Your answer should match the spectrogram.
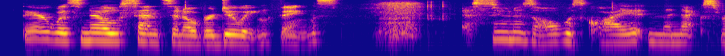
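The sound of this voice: An unforced reading voice. Nothing more stands out.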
